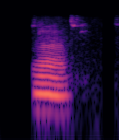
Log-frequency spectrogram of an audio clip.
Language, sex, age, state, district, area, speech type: Manipuri, male, 18-30, Manipur, Churachandpur, rural, conversation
